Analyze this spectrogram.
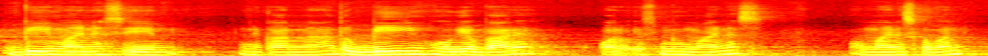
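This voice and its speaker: A man's voice: on the high side, fairly even intonation, normal speed, dark tone. A man teaching an exam-prep math lesson, working through each step aloud and answering his own questions.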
